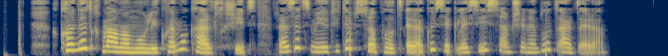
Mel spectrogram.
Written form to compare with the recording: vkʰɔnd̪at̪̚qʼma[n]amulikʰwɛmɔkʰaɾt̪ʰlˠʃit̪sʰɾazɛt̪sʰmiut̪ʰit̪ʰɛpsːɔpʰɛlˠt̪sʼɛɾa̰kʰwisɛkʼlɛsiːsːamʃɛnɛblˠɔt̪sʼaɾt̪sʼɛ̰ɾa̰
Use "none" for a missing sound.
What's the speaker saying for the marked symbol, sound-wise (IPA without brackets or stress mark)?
m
